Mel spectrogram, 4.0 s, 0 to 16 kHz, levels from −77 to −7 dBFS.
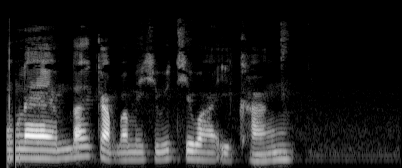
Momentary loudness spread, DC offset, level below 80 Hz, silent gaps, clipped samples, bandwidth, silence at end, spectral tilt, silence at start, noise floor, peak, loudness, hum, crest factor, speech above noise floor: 17 LU; under 0.1%; -68 dBFS; none; under 0.1%; 10 kHz; 1.1 s; -6 dB/octave; 0.05 s; -60 dBFS; -2 dBFS; -22 LUFS; none; 22 dB; 38 dB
